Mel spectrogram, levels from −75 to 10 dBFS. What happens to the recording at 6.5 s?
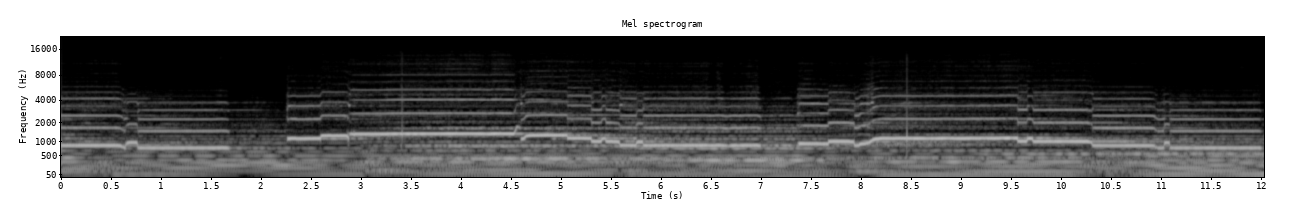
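Nothing goes wrong at 6.5 s; the audio runs through that moment intact, with no dropout, click or distortion.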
